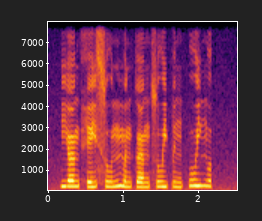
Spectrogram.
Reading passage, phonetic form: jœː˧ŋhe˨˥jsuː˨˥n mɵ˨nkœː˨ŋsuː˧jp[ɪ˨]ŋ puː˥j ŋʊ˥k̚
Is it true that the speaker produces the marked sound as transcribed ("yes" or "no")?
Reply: yes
